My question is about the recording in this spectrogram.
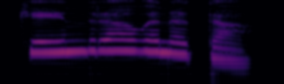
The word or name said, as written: ಕೇಂದ್ರಾವನತ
